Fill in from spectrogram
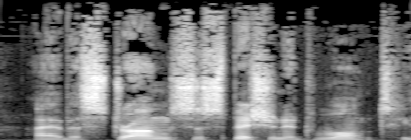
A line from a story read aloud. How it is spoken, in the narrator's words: said flatly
